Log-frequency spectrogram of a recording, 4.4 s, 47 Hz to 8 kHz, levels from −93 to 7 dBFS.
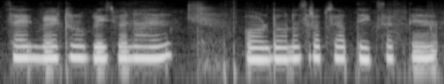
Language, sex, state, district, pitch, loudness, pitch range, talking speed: Hindi, female, Maharashtra, Mumbai Suburban, 230 Hz, -14 LUFS, 225-235 Hz, 175 wpm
